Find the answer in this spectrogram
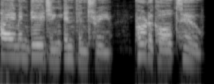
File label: titan Vanguard auto Engage Grunt; Titanfall 2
